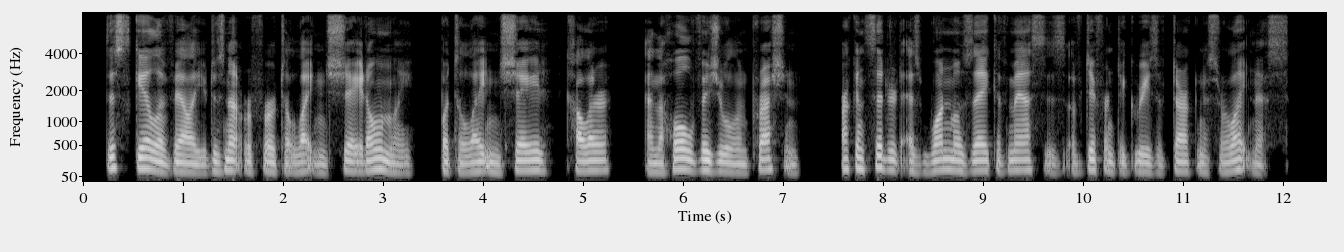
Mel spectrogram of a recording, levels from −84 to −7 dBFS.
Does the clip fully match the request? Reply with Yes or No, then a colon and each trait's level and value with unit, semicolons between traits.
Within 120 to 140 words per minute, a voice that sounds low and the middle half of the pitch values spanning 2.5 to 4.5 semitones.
No: average, 175 wpm; low, 120 Hz; average, 3.5 semitones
